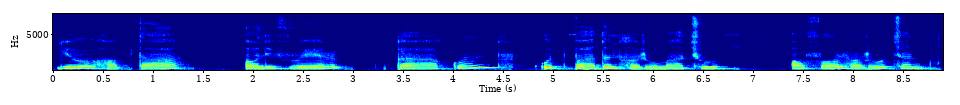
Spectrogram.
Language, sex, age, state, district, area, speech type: Nepali, female, 18-30, West Bengal, Darjeeling, rural, read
